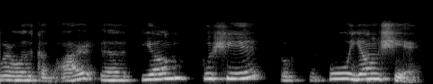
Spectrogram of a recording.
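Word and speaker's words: 不用谢: পু young শিয়ে। সো পাশাপাশি তো বসছে। সো তখন হচ্ছে আপনি উচ্চারণ যখন করবেন তখন আপনার এই পুটা 2 নাম্বার টন হয়ে যাবে।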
